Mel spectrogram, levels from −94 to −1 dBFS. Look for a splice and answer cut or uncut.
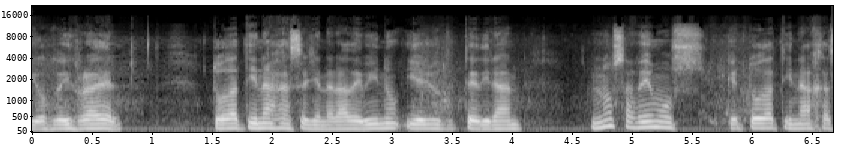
uncut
